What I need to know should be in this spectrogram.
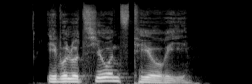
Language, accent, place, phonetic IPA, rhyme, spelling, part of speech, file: German, Germany, Berlin, [evoluˈt͡si̯oːnsteoˌʁiː], -oːnsteoʁiː, Evolutionstheorie, noun, De-Evolutionstheorie.ogg
- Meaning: theory of evolution (after Charles Darwin)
